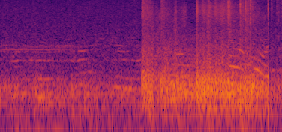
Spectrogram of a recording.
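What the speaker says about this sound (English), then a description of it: "They're shooting! They're shooting at us!" Gunfire in a TV drama scene erupts after a quiet stretch as a rapid, loud run of sharp crackling shots that continues to the end, with voices under it.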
